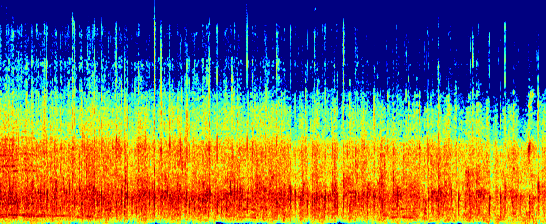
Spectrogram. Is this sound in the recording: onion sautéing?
no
